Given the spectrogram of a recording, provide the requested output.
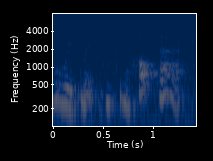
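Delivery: usual speaking voice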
